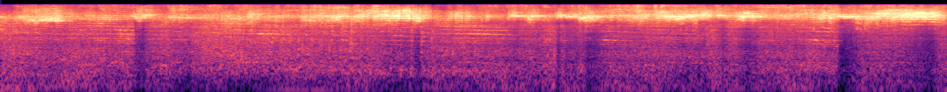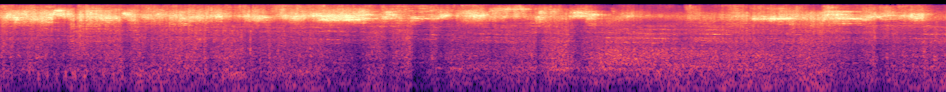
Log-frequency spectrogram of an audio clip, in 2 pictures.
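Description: Double-stack intermodal well cars of a freight train rolling past close by: a steady loud rumble and clatter of steel wheels on rail, with faint high squealing from the wheels now and then.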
